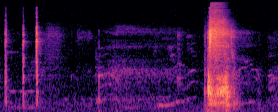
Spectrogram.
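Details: Cat sneezing: a few soft clicks and faint sounds, then one sharp hissing burst of a small animal's sneeze.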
